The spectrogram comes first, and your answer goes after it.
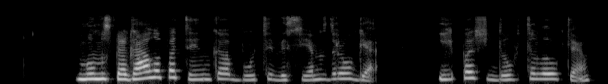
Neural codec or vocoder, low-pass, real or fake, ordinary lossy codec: codec, 16 kHz in and 24 kHz out, 2.2 kbps, FireRedTTS-2 codec; 9.9 kHz; fake; Opus, 16 kbps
